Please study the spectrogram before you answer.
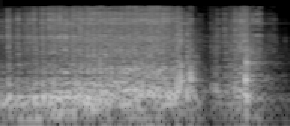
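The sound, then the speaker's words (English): A shutter-closing sound effect: a continuous mechanical rattle runs for about a second, then breaks into a few brief knocks and ends on a sharp click. “What's that? It's the Prime Minister's shutter closing.”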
